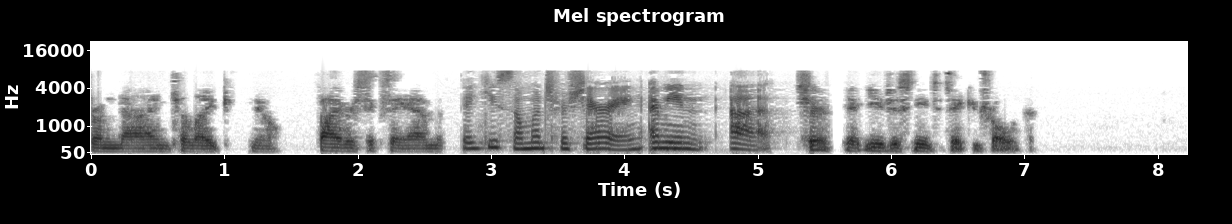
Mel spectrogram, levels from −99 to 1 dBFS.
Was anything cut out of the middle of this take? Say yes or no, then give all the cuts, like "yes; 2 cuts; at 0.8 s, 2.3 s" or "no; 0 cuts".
yes; 2 cuts; at 2.6 s, 5.5 s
